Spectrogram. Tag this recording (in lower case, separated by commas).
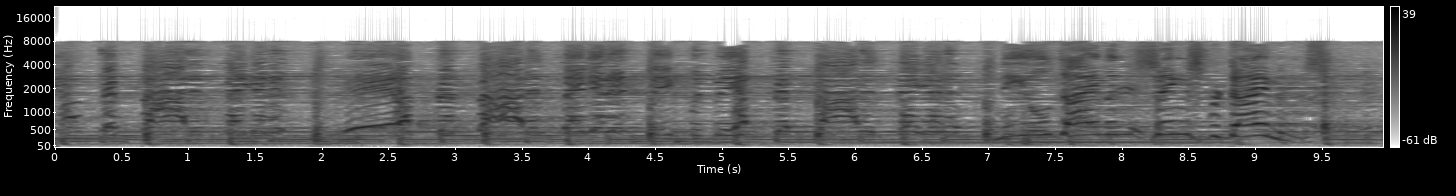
music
